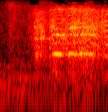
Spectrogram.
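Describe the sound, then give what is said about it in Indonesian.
A rooster crows once, a long, drawn-out call that rises out of faint background noise and holds steady to the end. “Dekat banget ayamnya enggak?”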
